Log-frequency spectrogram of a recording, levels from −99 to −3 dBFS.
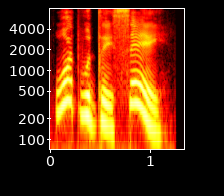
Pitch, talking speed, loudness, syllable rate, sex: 225 Hz, 180 wpm, -16 LUFS, 3.5 syllables/s, female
